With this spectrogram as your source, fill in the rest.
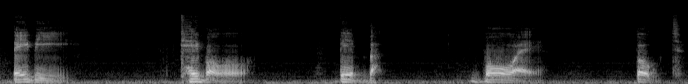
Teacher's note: Play this on the springing away from contact, not by pressing the lips together. You'll feel a gentle voiced pulsation on the lips like a delicate, crisp tap.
